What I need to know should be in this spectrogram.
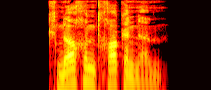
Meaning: strong dative masculine/neuter singular of knochentrocken
- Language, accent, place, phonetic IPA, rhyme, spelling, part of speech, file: German, Germany, Berlin, [ˈknɔxn̩ˈtʁɔkənəm], -ɔkənəm, knochentrockenem, adjective, De-knochentrockenem.ogg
